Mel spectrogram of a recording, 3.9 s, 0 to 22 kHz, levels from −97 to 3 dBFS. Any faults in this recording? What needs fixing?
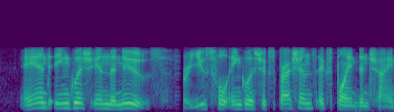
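Two dropouts show packet loss with pitch repetition. The first runs from 1.76 to 1.84 s, about 80 ms. The second runs from 3.56 to 3.60 s, about 40 ms. In each gap, the receiver loops the last pitch cycle to cover the missing audio. The shorter gap sounds like a brief buzzy hold. The longer one decays toward silence before the speech cross-fades back. Gap lengths fit losses of four and two 20 ms packets. The G.711 telephone band plays through normally around them. A larger jitter buffer with forward error correction would prevent these gaps.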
